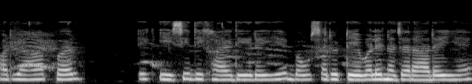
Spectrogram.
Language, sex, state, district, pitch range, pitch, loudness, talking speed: Hindi, female, Uttar Pradesh, Hamirpur, 215-235 Hz, 225 Hz, -15 LUFS, 205 wpm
